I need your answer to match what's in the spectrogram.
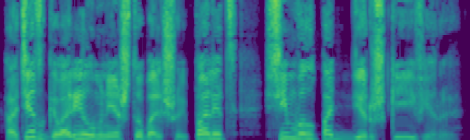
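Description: Guy narrating an audiobook, naive earnest tone, kinda high voice, no room echo. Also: very animated, fairly quick, darkish tone. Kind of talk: first-person audiobook narration. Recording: dry close studio voice.

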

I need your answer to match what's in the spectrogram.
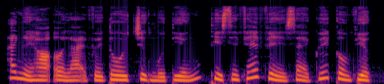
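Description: A woman reading a story aloud in a steady, even narration. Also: medium pitch, quick pace, breathy edge, no echo, clean studio sound.

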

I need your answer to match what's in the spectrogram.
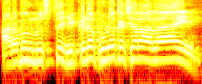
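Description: A male storyteller voicing a gruff, abusive middle-aged police inspector who barks and curses at his men. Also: high-pitched, fairly even intonation, moderate pace, pitched above the performer's own voice, close to an everyday voice. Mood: angry barking. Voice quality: barking, cursing.

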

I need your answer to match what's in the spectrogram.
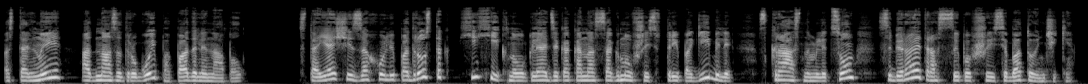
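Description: A woman reading a novel aloud as an audiobook narrator, in an even, measured way. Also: mid-range voice, dry recording, clean studio sound. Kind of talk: scripted narration.

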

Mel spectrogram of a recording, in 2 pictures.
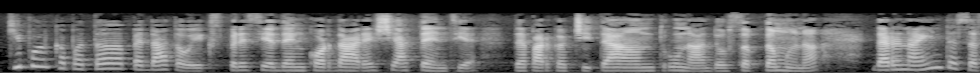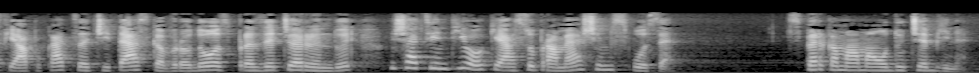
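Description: Bright-voiced woman reading a novel. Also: mid-range voice. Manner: clear, expressive storytelling. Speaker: audiobook reader.

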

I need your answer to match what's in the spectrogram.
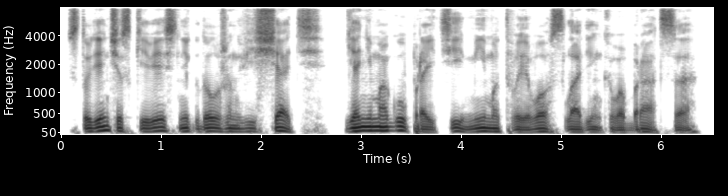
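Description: A man voicing a pushy, teasing tiny young female student journalist in an audiobook, pitching well above his own voice. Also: unhurried, vocal fry, dark tone, dry recording, studio quality, heavily acted. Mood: purring mock-hurt. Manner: mocking, teasing.

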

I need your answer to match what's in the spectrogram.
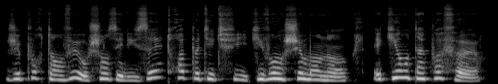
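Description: A woman's voice: a little high, animated, moderate pace, darkish tone, pitched above the performer's own voice. A woman voicing a spoiled, demanding little girl who whines and insists in a storybook reading. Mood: petulant. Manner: whiny, insistent.

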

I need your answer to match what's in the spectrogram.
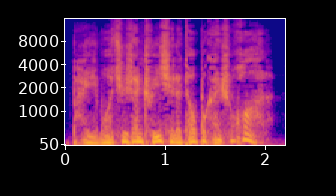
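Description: A man narrating a martial-arts tale in a traditional oral storytelling style, dramatic and unhurried. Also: lively intonation, a little mellow, husky, dry recording, studio quality. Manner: dramatic, unhurried, wide pitch swings.

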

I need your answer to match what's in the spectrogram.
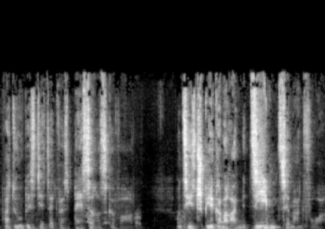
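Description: A woman's voice: medium pitch, sing-song, normal speed, a little hiss or hum, lightly acted. An actress playing an eccentric, domineering mother in a radio play, demanding and theatrical. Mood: jealous. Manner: dramatic, demanding.

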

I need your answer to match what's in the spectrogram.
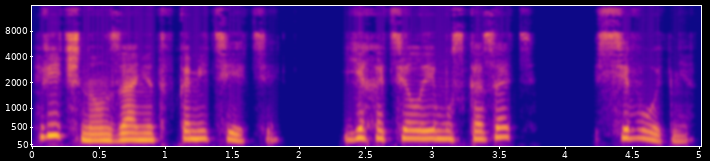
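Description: A guilt-ridden young wife in an audiobook speaks in halting, faltering phrases, as a woman narrator voices her. Her voice is dark and mellow, recorded dry and close. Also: mid-range voice, no room sound, close to an everyday voice. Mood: distraught.

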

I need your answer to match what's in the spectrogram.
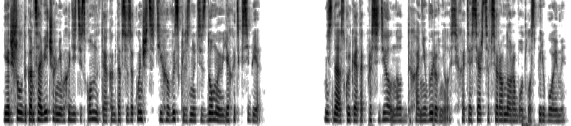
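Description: Woman reading a romance audiobook, lowish voice, soft and close. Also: little pitch movement, fast talker. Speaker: audiobook narrator. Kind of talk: first-person audiobook narration.

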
